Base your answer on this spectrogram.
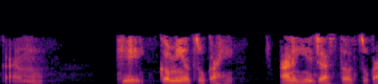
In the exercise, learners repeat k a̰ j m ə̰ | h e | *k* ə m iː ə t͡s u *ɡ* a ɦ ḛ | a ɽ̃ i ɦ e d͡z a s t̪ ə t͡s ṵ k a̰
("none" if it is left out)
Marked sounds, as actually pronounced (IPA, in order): k, k

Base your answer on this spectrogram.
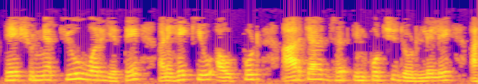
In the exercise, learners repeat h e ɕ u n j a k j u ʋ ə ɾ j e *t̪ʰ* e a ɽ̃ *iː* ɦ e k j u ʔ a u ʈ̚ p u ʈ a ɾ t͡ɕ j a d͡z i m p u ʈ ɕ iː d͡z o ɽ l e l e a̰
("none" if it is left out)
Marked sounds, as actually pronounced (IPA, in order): t̪, i

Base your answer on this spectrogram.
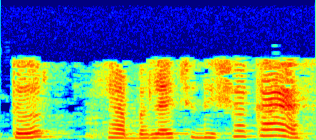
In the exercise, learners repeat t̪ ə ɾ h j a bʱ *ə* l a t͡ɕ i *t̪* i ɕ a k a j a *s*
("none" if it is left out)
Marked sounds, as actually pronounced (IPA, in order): ə, d̪, s

